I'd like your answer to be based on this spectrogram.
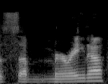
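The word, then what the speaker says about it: Sub-Mariner: And he has wings on his ankles, like the Submariner, or Submariner, depending on how you want to say it. Yeah, but when he turns back... – It's pronounced the Sub Mariner.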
